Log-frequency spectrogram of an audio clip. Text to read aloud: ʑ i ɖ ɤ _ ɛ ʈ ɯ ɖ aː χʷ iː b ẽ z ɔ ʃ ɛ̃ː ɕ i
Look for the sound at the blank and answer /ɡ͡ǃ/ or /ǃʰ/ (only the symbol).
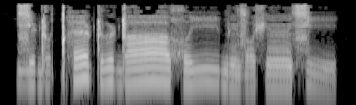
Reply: ǃʰ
